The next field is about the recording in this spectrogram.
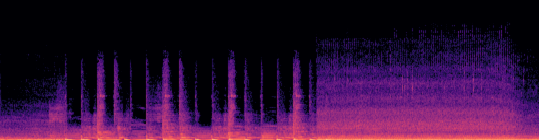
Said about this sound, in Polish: Dla koneserów dźwięków e, pojazdów z rodem z fabryki samochodów ciężarowych RSC Żuk właśnie został zmodyfikowany na trasie.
